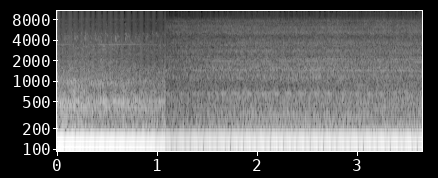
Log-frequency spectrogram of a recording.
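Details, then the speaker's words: 1991 Ford Bronco 351W V8 after Bar's Leaks head gasket sealer and coolant top-up; deep even idle, no miss, knock or ticking, no smoke, power restored: normal idle. "We started this Bronco up again after checking all the fluids. It runs. There's no smoke. There's no excess of this or that."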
